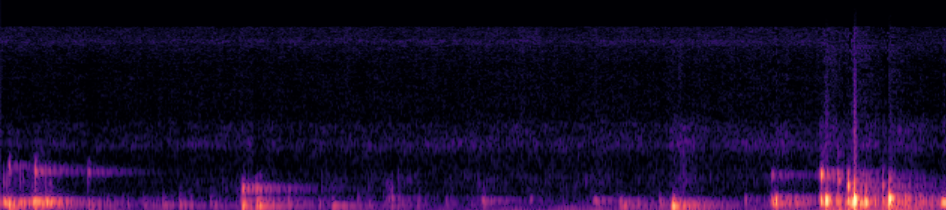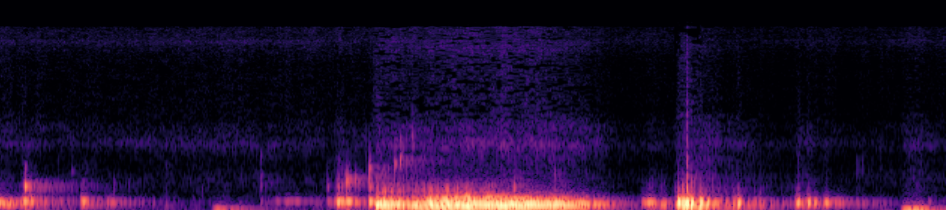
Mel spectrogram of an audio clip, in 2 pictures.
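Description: Low gurgling rumbles come and go, with one long rolling growl near the end: ordinary stomach growling from gas and fluid moving through the gut.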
